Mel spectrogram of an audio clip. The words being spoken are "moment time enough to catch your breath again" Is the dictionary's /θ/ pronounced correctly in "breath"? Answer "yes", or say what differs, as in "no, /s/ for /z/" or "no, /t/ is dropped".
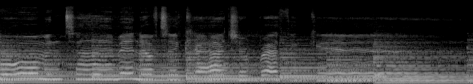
yes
